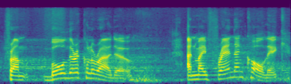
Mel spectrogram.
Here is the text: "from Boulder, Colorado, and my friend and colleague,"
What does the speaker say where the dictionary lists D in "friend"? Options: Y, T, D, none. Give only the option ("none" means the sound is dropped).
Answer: D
